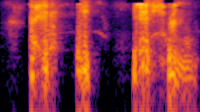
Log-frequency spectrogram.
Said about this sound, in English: we're praying for you to get rid of that cough. And, yeah, that albuterol, that inhaler, it does help to open up the lungs.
